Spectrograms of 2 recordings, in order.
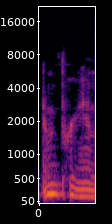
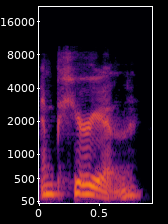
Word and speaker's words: Imperion: was saying it wrong I was saying emperion I'm like that's not it imperion the imperion by threads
